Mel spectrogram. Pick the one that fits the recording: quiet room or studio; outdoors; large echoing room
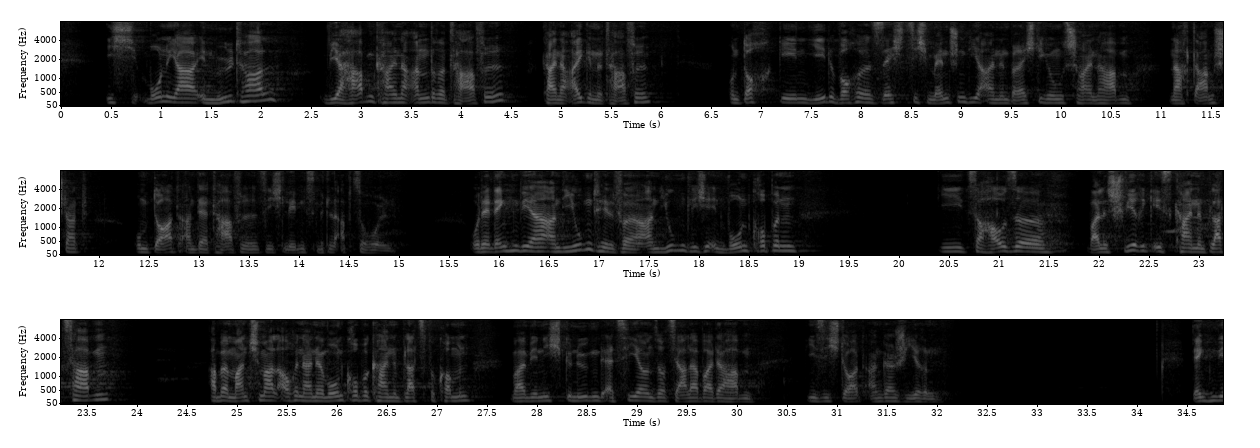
large echoing room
